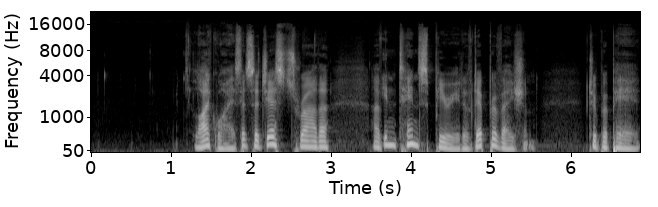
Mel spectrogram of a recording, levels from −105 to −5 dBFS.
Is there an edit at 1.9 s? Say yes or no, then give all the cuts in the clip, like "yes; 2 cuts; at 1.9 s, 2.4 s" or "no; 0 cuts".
yes; 2 cuts; at 1.9 s, 3.6 s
